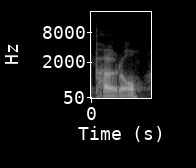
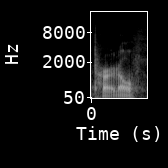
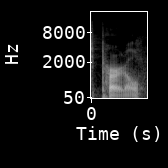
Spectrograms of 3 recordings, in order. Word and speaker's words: Poeltl: new NBA Wordle game, Podel? Poeltl. Whatever. Podel, whatever. No, it's not. No, stop, please. I know. How do you pronounce his name? Say his name. Jakob Poeltl. There you go. Yeah, it's Poeltl.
